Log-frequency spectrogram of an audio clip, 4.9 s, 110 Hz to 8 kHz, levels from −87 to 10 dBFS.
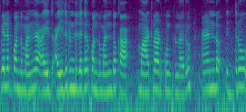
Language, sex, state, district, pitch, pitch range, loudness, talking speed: Telugu, female, Andhra Pradesh, Visakhapatnam, 260 Hz, 240-280 Hz, -18 LUFS, 135 wpm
